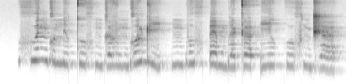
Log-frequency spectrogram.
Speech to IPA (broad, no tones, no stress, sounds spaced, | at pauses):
xʷ ɛ ŋ ɡ o n i tʷ i xʷ ŋ ɡ œ v ŋ ɡ o l ɖ i | m b o xʷ ʔ ɛ m b ɛ ʈ œ ʔ i l kʷ œ xʷ n d͡ʒ œ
